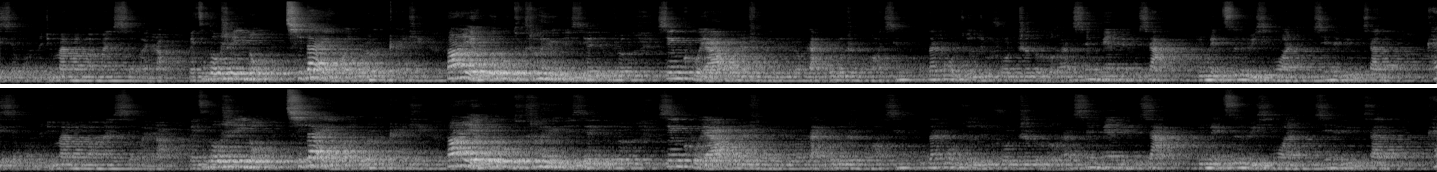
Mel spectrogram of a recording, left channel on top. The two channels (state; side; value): normal; both; correlation 0.60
